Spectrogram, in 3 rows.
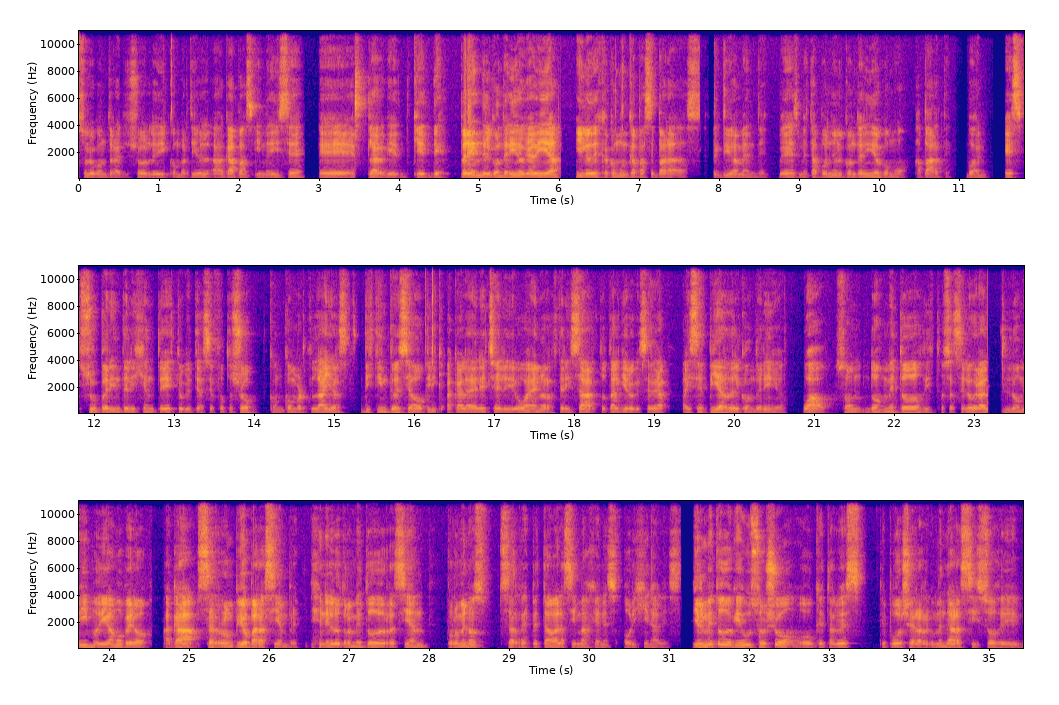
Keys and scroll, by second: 10.9 ctrl+z.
